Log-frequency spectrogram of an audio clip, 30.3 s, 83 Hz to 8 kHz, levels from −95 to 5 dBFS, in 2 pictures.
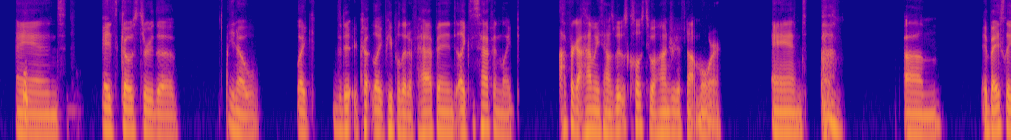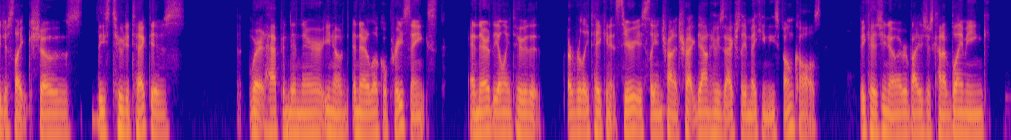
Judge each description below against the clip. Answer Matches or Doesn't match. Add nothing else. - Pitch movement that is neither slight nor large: Doesn't match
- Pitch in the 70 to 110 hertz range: Matches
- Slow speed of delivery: Doesn't match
